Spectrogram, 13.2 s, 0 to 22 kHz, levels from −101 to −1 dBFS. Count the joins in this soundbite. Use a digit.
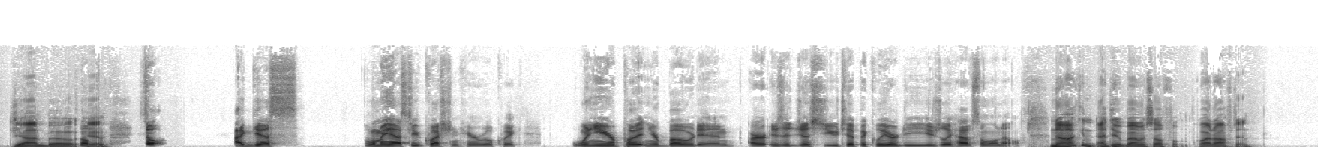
0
